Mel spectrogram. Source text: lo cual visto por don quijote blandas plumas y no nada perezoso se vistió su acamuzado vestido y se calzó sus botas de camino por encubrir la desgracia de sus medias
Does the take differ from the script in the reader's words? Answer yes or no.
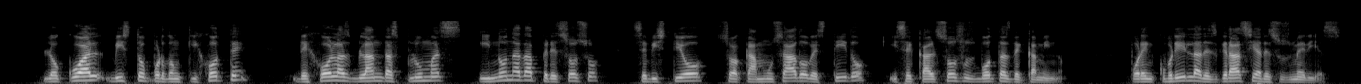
yes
